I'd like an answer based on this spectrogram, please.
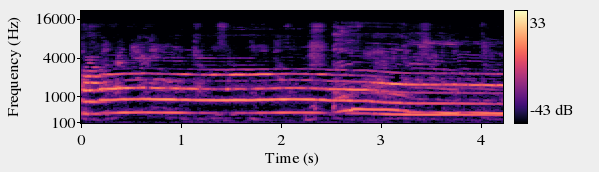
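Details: Siberian husky crying in one long, steady, tonal howl that lifts briefly in pitch partway through, then settles and continues, with faint low background rumble.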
